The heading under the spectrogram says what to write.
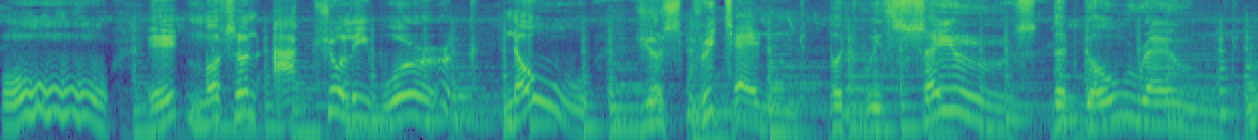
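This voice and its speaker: A cartoonish character voice at middle pitch and a very slow pace, over clear background music. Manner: polite, fussy, self-satisfied.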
